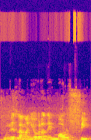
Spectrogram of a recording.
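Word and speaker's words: Murphy: es la maniobra de morpi se escribe con pH y por favor La maniobra de morpi la pueden hacer en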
